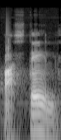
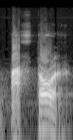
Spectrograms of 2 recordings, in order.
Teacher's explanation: las palabras agudas son aquellas que nos en la que nosotros pronunciamos la mayor fuerza de voz en la última sílaba es decir que cuando las dividimos están situadas a la derecha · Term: palabra aguda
